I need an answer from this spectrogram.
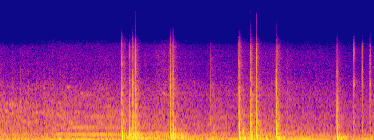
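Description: Fireworks going off: about seven scattered loud bangs of bursting shells over a low rumble. Rapid crackling starts again near the end.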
